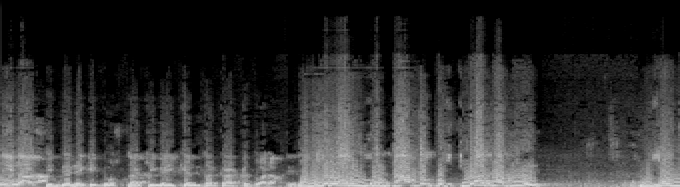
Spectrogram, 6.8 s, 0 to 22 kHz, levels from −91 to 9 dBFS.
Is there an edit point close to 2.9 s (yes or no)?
yes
